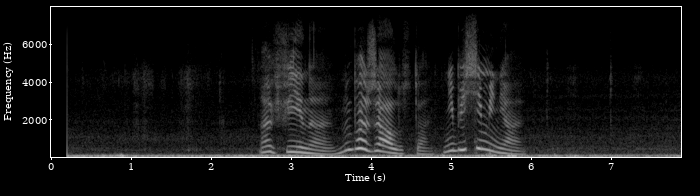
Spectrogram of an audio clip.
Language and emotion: Russian, angry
